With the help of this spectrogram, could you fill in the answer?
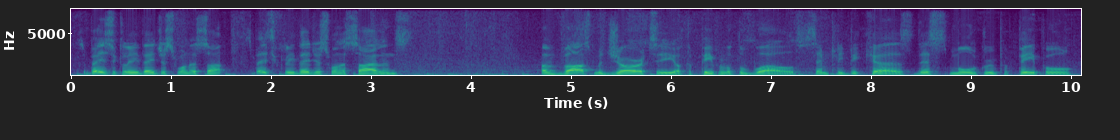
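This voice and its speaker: Man rambling haltingly over clear background noise. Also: mid-range voice, dark tone. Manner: halting, often restarting and repeating phrases. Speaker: gaming vlogger. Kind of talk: unscripted opinion ramble to viewers.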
